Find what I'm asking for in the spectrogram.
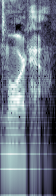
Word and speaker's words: Mordhau: Is Mordhau. – Is that how it's pronounced? – Mordhau.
